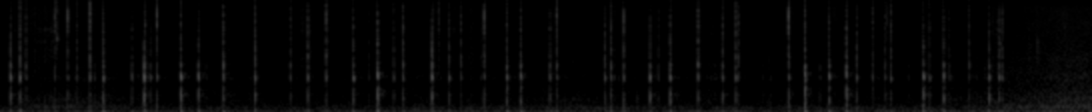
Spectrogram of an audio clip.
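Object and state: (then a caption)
Paperback book with glossy cover. Long nails tap and scratch a small, solid paperback manga volume with a glossy cover, making quick, crisp clicks that ring bright and die away at once. The taps come in an uneven, rapid patter over a soft, low rumbling background. Near the end the tapping stops and gives way to a quieter scratching texture.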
